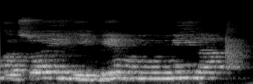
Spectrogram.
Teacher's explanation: Maka tanda tanwin dibaca mendengung atau masuk ke huruf mim. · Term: idgham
